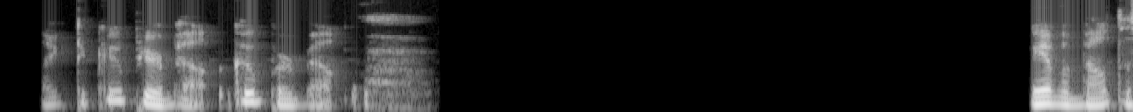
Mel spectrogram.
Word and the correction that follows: Kuiper: Kuiper. Okay, so it might be pronounced Kuiper. Well, that would make sense. If it's pronounced Kuiper, like the Kuiper belt, then it would make sense.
